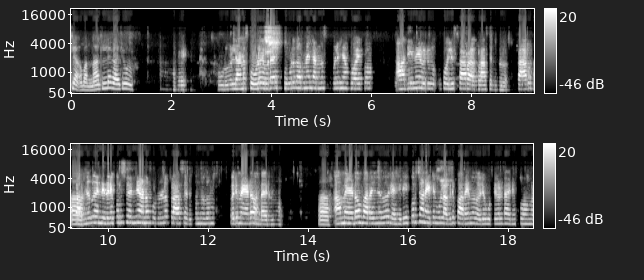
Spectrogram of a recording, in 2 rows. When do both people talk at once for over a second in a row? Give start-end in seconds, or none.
none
